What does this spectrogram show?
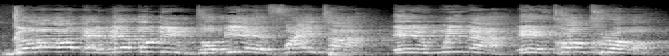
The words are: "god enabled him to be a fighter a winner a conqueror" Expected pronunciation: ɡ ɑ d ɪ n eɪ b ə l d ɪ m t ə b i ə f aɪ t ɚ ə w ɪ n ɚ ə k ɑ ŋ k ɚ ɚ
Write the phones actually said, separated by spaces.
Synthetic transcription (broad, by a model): ɡ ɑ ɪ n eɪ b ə d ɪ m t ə b i ə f aɪ t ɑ ə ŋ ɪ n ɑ ə k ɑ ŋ k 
